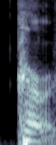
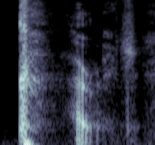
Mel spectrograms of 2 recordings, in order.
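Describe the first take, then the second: First: It is said in the speaker's normal voice. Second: It is said in a put-on cartoonish lion voice.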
